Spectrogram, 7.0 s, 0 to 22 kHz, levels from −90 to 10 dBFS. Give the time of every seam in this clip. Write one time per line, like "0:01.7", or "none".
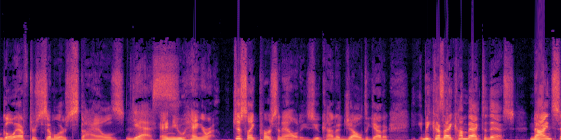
none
